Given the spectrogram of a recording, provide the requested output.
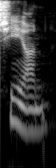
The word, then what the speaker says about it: Qian: By the way, this is a Chinese name. Qian. You say it like this. It's Qian. It looks like this, but you say Qian.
